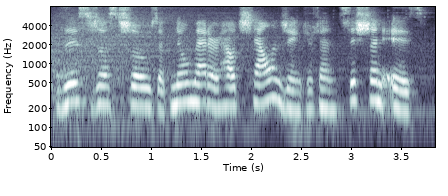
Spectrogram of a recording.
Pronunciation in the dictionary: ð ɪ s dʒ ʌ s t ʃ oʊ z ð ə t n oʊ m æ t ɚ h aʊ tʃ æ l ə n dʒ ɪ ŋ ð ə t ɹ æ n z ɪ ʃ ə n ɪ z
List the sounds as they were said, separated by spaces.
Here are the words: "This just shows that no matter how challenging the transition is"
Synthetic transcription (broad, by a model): ð ɪ s dʒ ʌ s t ʃ oʊ z ð ə t n oʊ m æ t ɚ h aʊ tʃ æ l ə n dʒ ɪ ŋ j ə t ɹ æ n z ɪ ʃ ə n ɪ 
